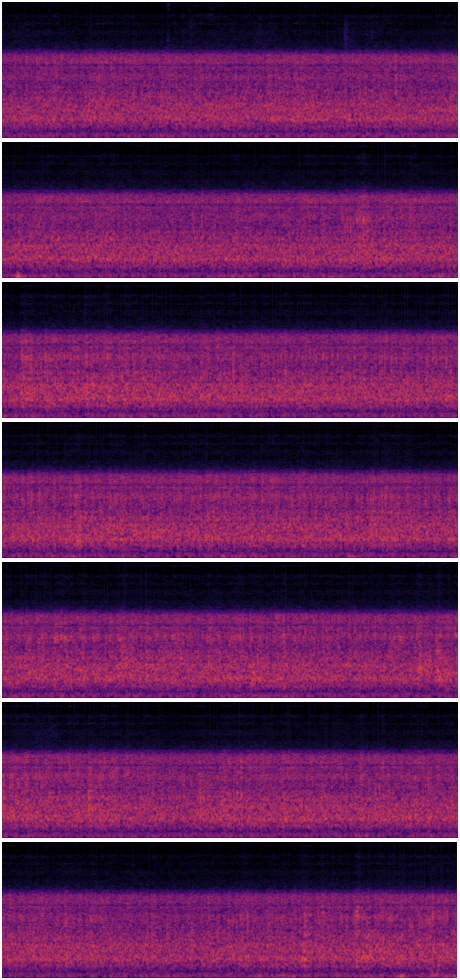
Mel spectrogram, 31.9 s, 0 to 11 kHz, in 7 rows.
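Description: Steady shortwave static hiss from an Icom IC-R30 receiver in upper-sideband mode, tuned to the 8918 kHz aeronautical channel, with no transmission heard.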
